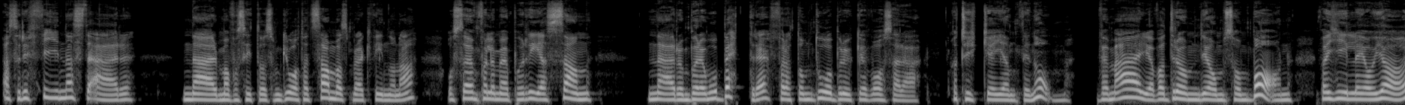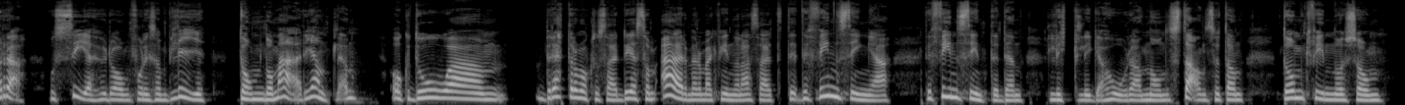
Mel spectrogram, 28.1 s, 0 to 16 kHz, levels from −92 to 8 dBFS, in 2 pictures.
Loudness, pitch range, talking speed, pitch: -29 LUFS, 190-235 Hz, 210 wpm, 205 Hz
